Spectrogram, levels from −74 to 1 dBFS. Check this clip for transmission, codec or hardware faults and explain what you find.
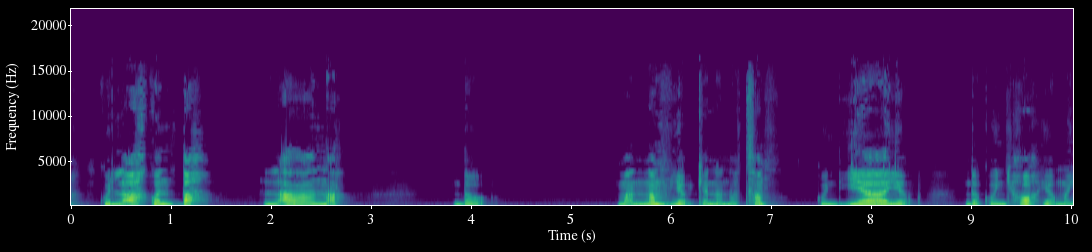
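One codec fault runs through the whole recording. AAC compression was likely applied at a low bitrate, consistent with roughly 32 kbps AAC-LC. The encoder quantises each frame's spectrum coarsely, so the speech sounds dull and smeared, with a warbling, fizzy edge on sibilants and nothing above 16.6 kHz.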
